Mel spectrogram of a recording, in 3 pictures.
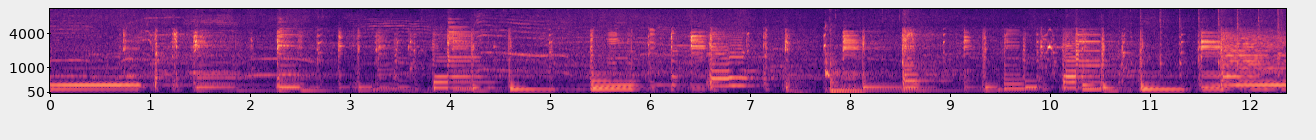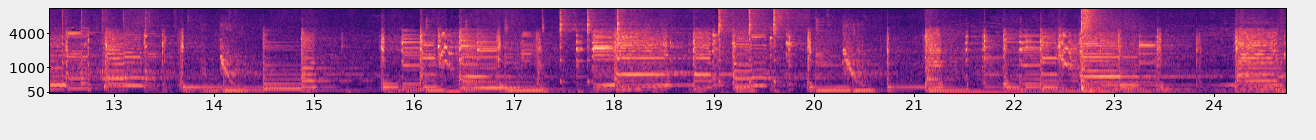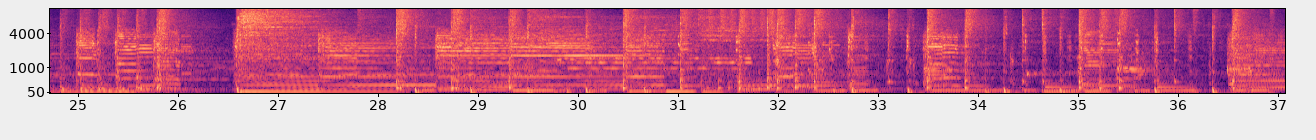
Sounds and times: Music: 0.0s - 37.0s.

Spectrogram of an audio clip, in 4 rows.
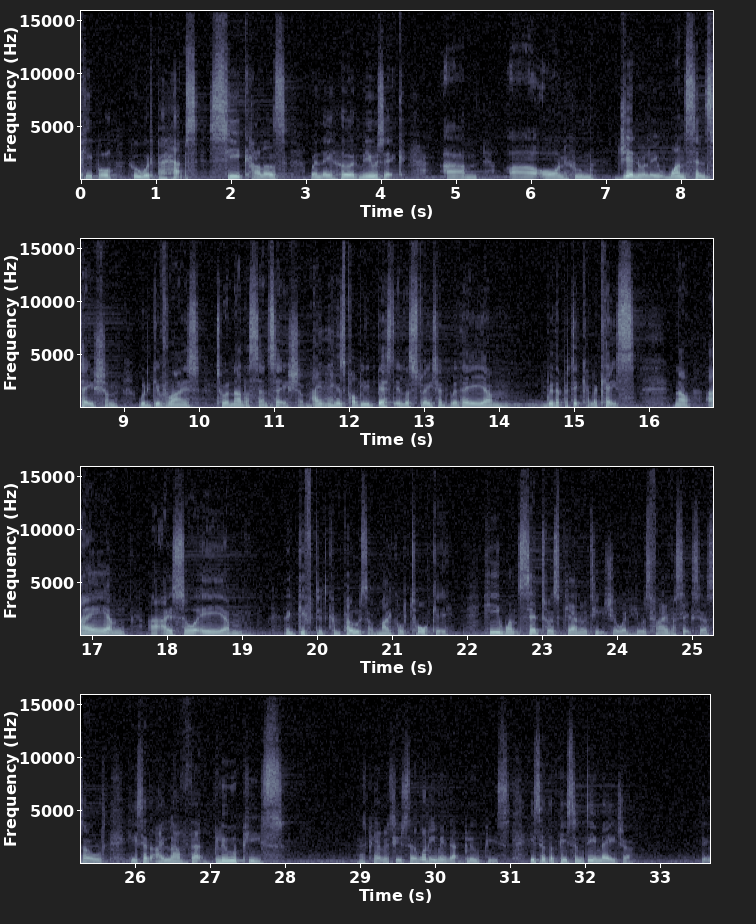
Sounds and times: Speech: 0.0s - 28.1s, 29.0s - 32.7s.

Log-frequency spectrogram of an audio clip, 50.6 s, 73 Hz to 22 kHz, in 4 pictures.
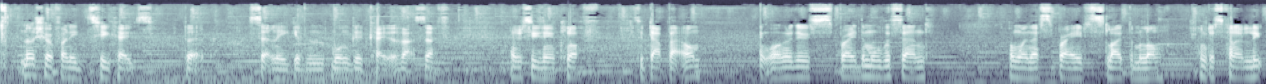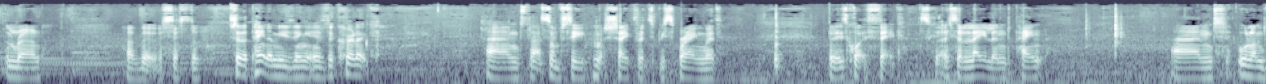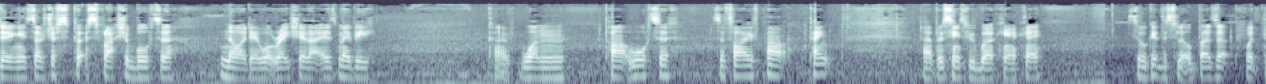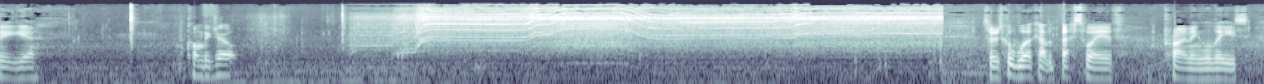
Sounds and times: Speech: 0.1s - 4.5s, 5.1s - 7.0s, 7.6s - 9.3s, 10.1s - 13.1s, 13.9s - 16.5s, 17.5s - 19.9s, 21.0s - 23.2s, 24.4s - 29.1s, 30.2s - 33.7s, 34.6s - 35.8s, 36.6s - 38.4s, 39.8s - 40.4s, 47.8s - 50.5s.

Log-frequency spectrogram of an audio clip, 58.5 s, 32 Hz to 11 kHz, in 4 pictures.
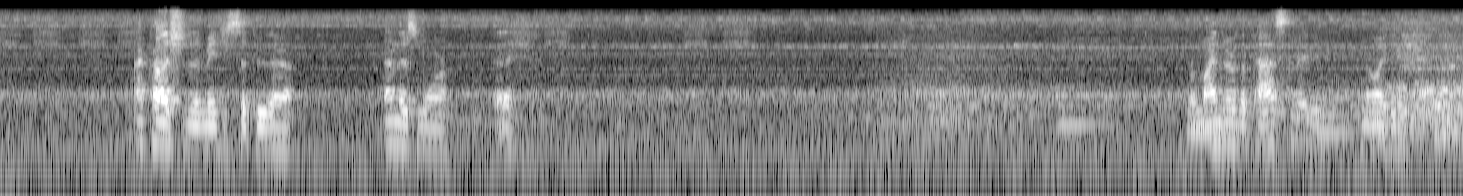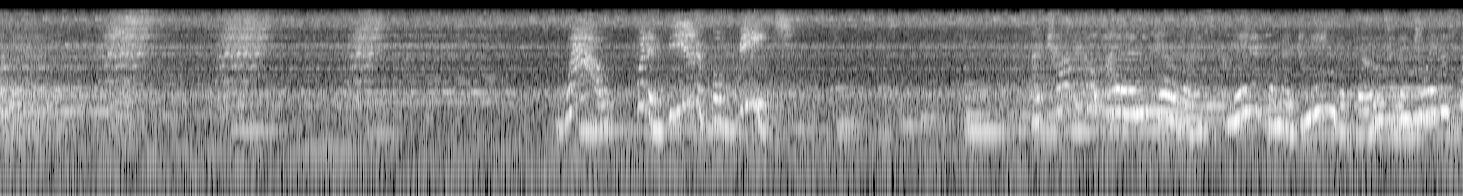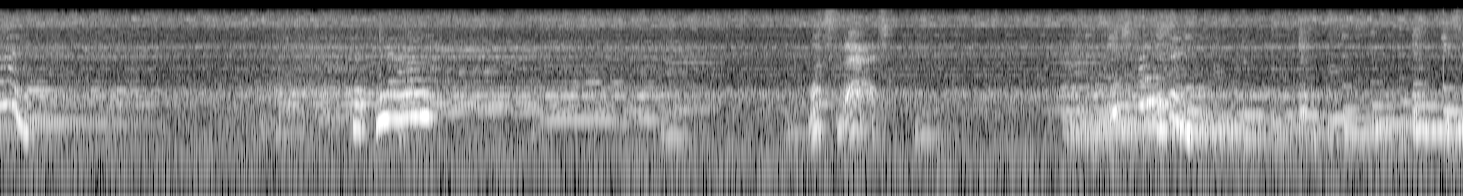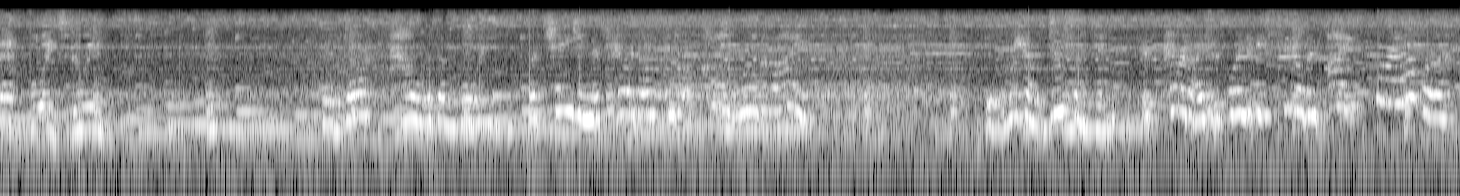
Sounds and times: Music: 3.9s - 58.4s.

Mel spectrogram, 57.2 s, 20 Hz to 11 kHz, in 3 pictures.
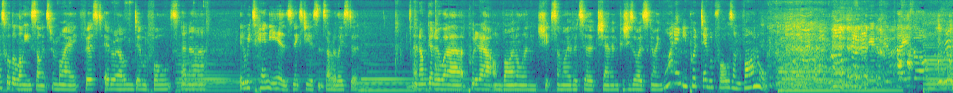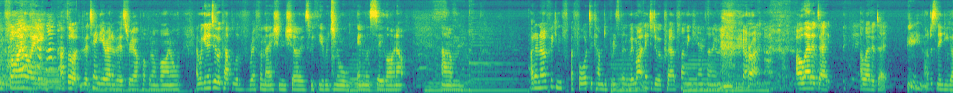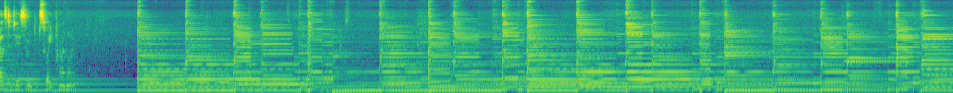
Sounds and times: Music: 0.0s - 12.0s, 15.4s - 30.2s, 31.0s - 34.6s, 38.0s - 57.1s.

